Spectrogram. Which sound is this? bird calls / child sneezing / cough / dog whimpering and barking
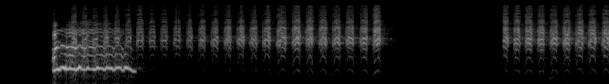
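bird calls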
